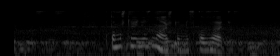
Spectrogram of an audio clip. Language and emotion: Russian, sad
